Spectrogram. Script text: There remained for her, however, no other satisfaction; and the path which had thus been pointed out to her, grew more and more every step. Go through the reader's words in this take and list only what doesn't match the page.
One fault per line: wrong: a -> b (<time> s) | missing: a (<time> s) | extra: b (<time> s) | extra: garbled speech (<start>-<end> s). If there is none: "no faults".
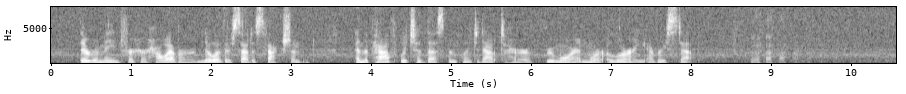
extra: alluring (6.9 s)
